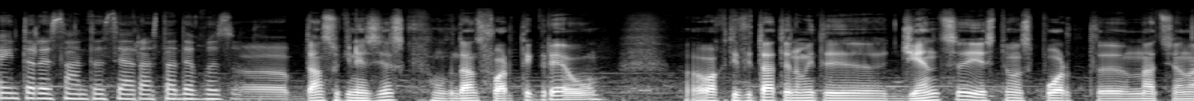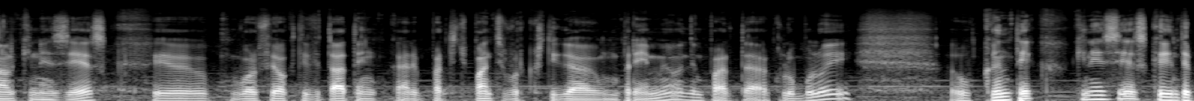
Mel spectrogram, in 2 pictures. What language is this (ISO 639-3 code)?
ron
